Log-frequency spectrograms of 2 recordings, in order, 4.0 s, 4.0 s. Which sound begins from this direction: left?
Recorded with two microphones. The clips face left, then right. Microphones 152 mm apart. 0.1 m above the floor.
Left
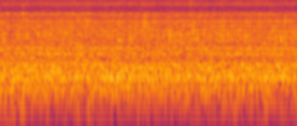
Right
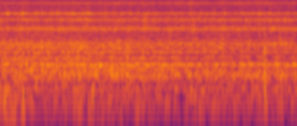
Running water, at 0.0 s.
